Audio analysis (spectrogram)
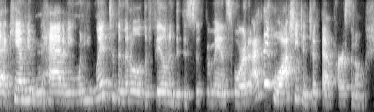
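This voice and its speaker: A woman talks at a very fast pace amid audible room echo. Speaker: sports commentator guest. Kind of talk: commentary. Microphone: video call.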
